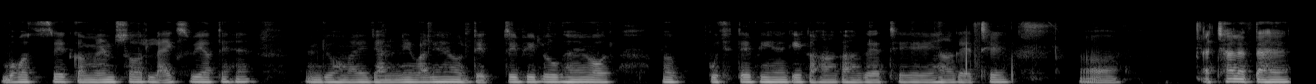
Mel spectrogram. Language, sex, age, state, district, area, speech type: Hindi, male, 18-30, Uttar Pradesh, Chandauli, urban, spontaneous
